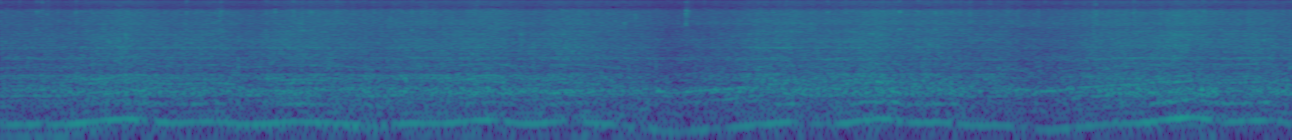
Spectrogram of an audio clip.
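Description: A vehicle engine hums low and steady while driving slowly.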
